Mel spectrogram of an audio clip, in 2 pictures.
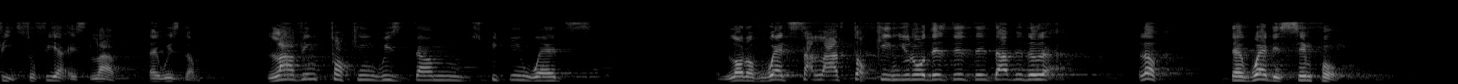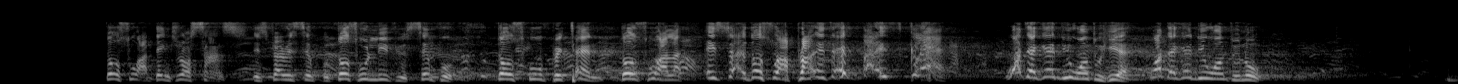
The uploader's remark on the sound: Preached at The Anagkazo Alumni Homecoming 2023. Anagkazo Campus, Mampong.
